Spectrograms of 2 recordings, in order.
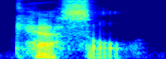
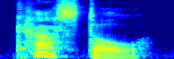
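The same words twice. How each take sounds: First: The T sound is silent in the middle. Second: The T sound is pronounced in the middle. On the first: "instead of" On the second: "the T was still being pronounced"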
